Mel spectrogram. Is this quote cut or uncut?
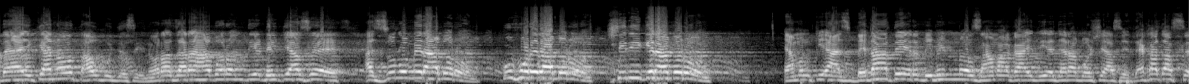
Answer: uncut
